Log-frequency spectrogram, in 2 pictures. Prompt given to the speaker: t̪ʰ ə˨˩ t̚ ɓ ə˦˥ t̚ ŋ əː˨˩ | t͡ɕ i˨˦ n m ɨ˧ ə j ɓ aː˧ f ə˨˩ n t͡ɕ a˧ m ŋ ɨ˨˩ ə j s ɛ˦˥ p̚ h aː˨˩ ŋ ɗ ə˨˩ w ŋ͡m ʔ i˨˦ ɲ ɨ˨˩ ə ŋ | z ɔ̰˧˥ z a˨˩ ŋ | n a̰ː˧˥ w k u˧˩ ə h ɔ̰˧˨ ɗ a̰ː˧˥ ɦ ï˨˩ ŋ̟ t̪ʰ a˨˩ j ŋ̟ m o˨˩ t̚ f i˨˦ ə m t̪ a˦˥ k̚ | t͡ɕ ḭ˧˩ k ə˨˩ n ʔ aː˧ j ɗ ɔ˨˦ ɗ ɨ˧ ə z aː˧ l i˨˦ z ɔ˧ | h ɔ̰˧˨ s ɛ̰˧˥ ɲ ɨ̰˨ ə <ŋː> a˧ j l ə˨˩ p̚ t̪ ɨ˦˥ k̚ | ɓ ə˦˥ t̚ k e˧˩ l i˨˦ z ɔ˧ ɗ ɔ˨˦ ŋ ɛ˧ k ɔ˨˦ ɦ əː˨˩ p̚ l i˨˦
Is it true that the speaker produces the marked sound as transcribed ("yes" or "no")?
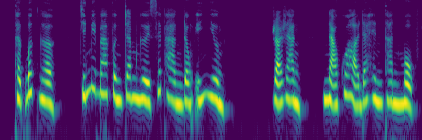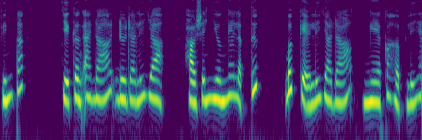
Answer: yes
